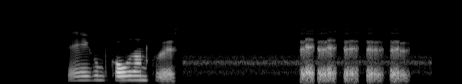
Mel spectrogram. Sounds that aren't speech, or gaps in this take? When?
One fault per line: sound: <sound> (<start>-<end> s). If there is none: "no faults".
sound: laugh (3.0-4.1 s)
